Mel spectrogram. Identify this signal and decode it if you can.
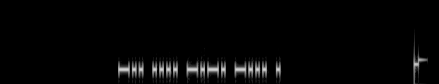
Morse code, heard as a keyed tone, about 36 wpm, 700 Hz. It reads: DHCBE
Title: Code Groups - 5 Letters - 35wpm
